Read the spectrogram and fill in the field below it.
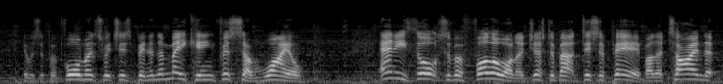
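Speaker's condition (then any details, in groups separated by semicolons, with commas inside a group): No condition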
